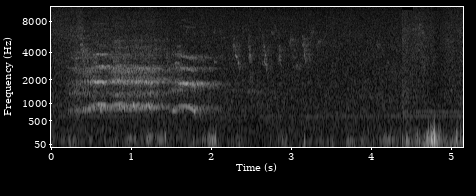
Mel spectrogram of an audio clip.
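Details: Japanese macaques at Tama Zoological Park, Tokyo, Japan, in February 2017; one drawn-out tonal call of about two seconds, steady then dipping at the end and rich in harmonics, over low rumbling background noise with a few soft knocks.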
